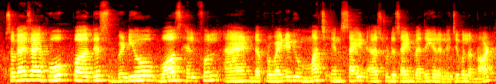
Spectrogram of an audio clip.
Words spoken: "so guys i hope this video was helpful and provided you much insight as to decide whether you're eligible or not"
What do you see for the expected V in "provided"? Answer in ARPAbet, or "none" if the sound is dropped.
V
